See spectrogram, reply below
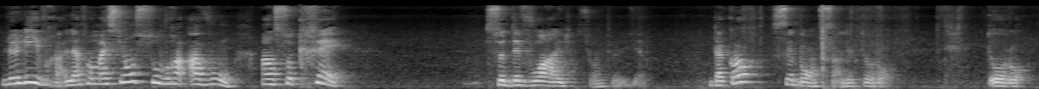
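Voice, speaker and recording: A woman's voice: mid-range voice, expressive, slow pace, long pauses, echoey room, recorded from a distance, slight background noise. A woman from Russia with a Russian accent, chatting casually through a live tarot reading, correcting herself and joking as she goes. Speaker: tarot reader.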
